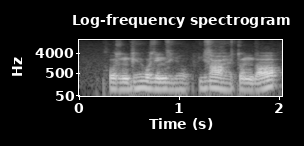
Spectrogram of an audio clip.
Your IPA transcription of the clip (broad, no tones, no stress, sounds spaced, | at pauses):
kʰ o z ŋ ɡ e̤ ɦ o z i n z i̤ ɦ o̤ pʰ i̤ z ʕ æ̤ t o n d ɒ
